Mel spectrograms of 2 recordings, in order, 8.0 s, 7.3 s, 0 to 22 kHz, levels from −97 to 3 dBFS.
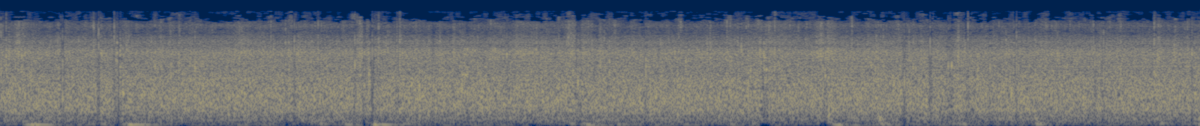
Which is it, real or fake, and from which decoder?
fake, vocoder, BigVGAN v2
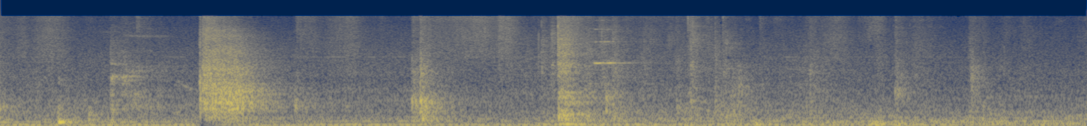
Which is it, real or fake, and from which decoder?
real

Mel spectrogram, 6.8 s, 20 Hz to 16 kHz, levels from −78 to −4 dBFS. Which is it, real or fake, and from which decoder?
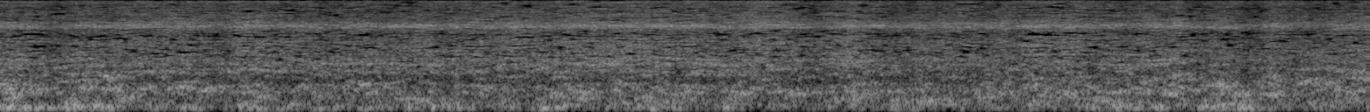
fake, vocoder, BigVGAN v2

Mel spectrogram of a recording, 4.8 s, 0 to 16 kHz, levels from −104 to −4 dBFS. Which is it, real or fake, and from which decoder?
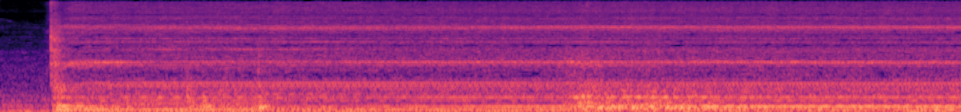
real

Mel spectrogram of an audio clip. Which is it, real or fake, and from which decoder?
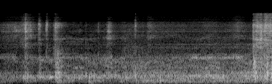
fake, codec, SNAC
